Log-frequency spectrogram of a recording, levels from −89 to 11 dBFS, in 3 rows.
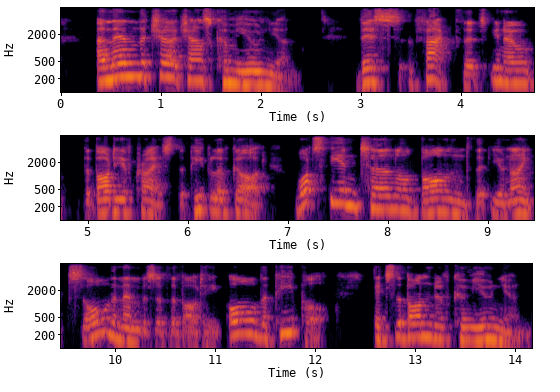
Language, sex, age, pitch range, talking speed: English, male, 50-69, 145-195 Hz, 165 wpm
